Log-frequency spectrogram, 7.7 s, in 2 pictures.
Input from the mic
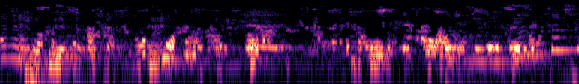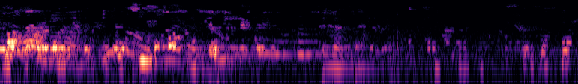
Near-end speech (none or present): present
